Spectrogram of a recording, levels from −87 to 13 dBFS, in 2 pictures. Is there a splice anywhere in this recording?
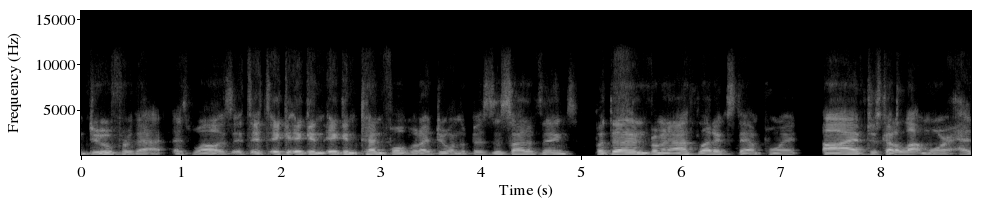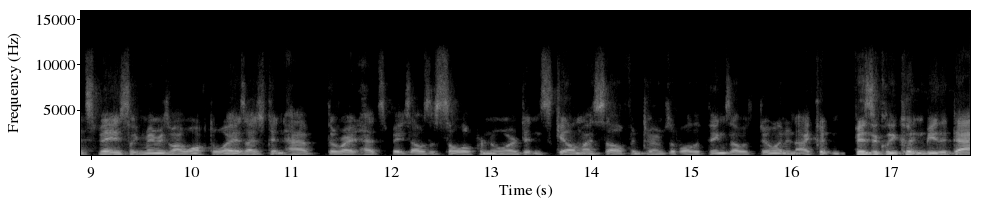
no; 0 cuts

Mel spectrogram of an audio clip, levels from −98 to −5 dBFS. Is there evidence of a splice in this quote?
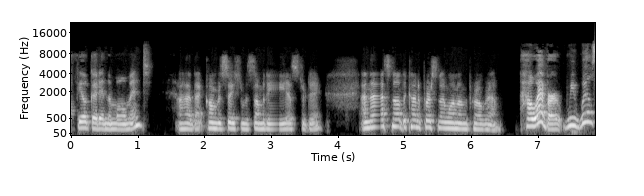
yes; 3 cuts; at 1.6 s, 4.3 s, 6.7 s

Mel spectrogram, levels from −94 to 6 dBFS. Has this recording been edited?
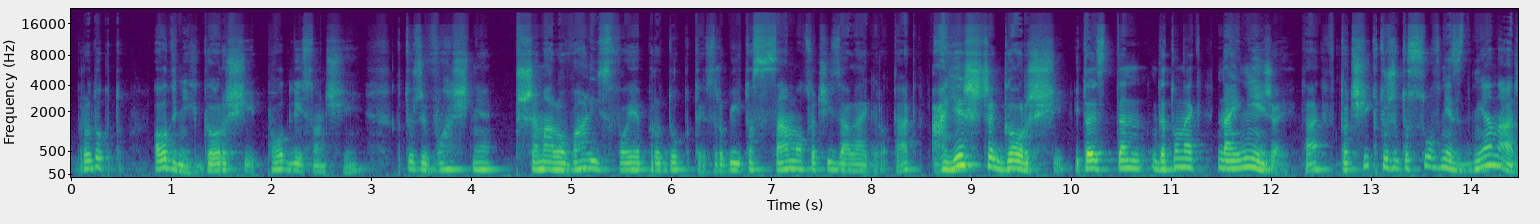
yes; 2 cuts; at 8.5 s, 12.6 s

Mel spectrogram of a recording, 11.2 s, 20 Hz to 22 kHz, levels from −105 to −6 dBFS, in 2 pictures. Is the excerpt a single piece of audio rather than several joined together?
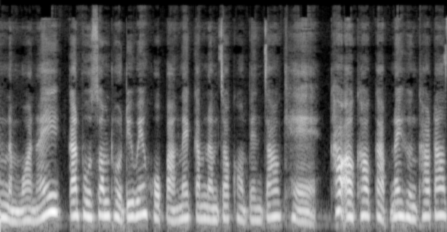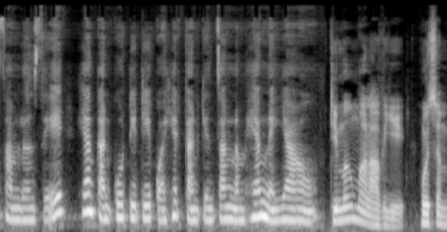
no; 1 cut; at 9.6 s

